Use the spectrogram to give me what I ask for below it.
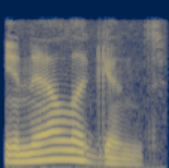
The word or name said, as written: inelegant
